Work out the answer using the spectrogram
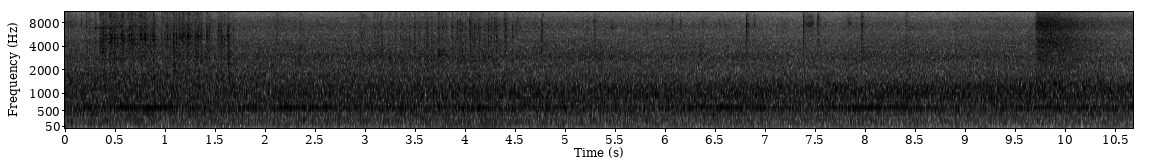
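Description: Passenger train coaches rolling slowly past on the rails: a steady rumble of wheels with a steady whine, and a brief hiss near the end.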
